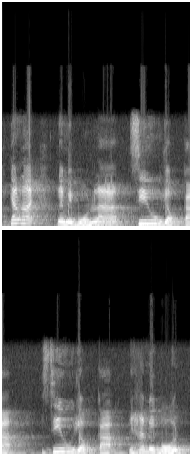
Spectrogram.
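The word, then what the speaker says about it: 十四日: Cụ thể ngày 14 sẽ không phải là diêu dông Nichi mà sẽ là diêu dọc cả, diêu dọc cả.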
